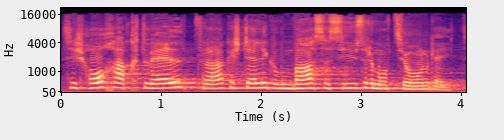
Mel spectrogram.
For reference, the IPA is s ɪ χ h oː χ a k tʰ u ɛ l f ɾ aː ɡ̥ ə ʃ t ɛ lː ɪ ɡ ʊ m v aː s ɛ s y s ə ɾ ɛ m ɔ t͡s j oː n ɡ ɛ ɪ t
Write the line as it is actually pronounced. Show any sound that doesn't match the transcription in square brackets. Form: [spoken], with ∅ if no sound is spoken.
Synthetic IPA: s ɪ [ʃ] h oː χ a k [t] u ɛ l f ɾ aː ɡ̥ ə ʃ t ɛ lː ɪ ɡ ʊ m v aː s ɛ s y s ə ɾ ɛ m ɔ t͡s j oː n ɡ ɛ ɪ t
